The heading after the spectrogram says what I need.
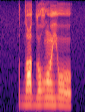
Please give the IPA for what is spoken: d ɑ d o ʁʷ ẽ j o

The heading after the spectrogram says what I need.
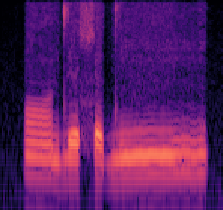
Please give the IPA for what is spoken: ɔ̃ d ɘ ɬ ə d ĩː

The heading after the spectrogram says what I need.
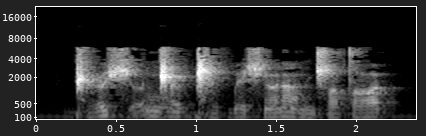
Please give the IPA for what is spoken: ɡ͡ǁ ʏ ɕ ə̰ ŋ͡ǁ ʏ ɡ͡ǁ ɪ ɓ ɪ ɕ ə̃ ɾ ã n d͡ʒ ɪ tˤ ə

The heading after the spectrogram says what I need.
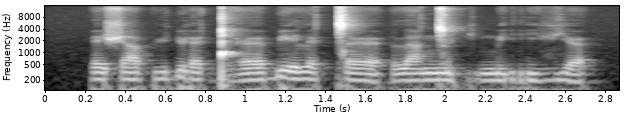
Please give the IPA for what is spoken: ɛ ʃ aː p y ɗ ʏ ɾ ɜ ɡ͡ǃ ɜː ɓ e l ɜ ǀ ɜ | l a ŋ͡ǀ ʏ pʲ e ŋ͡m e rʲ e vʲ ɐ

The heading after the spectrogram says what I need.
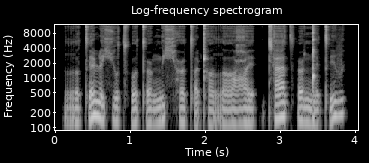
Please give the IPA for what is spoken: r ʊ tʼ ɪ ɳ ɪ ç u t͡sʼ ʊ tʼ ə˞ ŋ ə ç h ə˞ tʼ ʌ ʈʰ ʌ r ʌː ʕ ɪ | cʰ æ t͡sʼ ə˞ ŋ͡ǃ ɪ tʼ i v

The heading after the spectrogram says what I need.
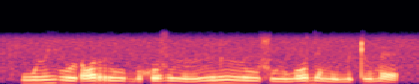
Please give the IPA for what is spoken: w ɯ j uː ɽ ɔ r uː b u χʷ i z ɯː lː i lː uː sʷ ɯː w o d ɛ n i m i ʈ ɯ m ɛ

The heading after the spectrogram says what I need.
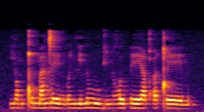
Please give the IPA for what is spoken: j ɔ m ǃ u m a ŋ͡ǀ eː ŋ ɡ ɔ ɲ lʲ e n uː ɡ i ɲ ʁ u p eː qʼ u ǃ eː m

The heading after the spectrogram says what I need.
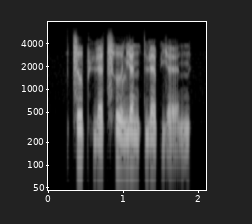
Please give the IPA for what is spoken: t͡s ɹ̩˥ pʰ ɥ ɛ˧˥ t͡sʰ ɹ̩˥˧ l j ɛ˥˧ n t̪ ɥ ɛ˥˩ p j ɛ̰˨˩˦ n

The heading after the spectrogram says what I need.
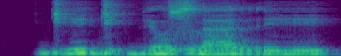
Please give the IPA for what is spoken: ɡʱ i ɡ i ʔ bʲ o z l æ r i

